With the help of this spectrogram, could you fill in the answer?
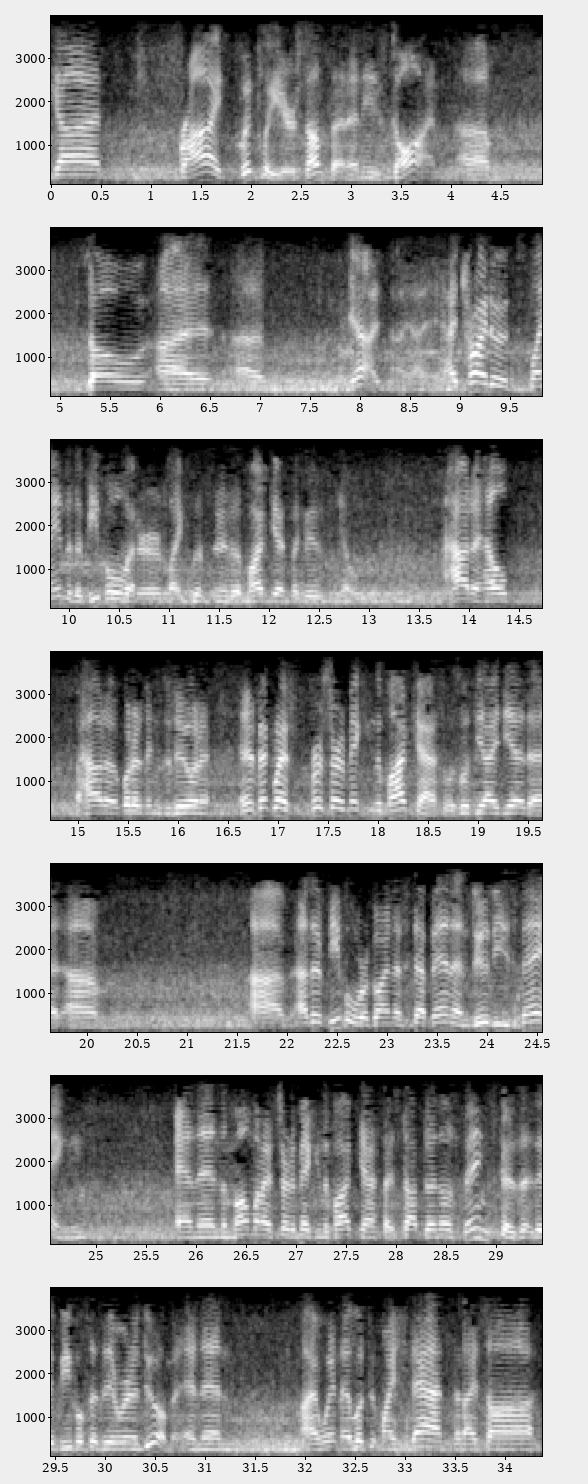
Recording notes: in the car by himself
